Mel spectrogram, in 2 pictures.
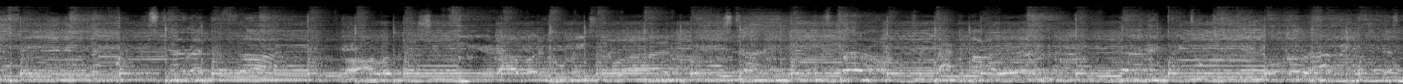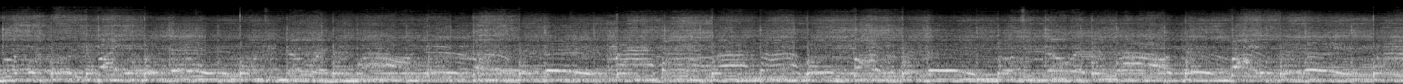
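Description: Rock band playing live: electric guitar, drum kit and singing, steady and loud.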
